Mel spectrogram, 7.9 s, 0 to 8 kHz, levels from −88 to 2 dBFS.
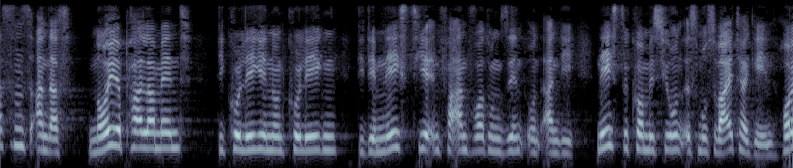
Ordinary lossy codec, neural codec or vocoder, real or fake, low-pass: none; none; real; 7.2 kHz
